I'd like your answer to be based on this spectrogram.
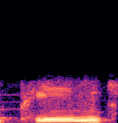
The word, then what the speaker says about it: paean: And one thing that we actually wrote in 2005, and I put it on the list, is called A Peen to Winter. And peen is spelled P-A-E-A-N.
